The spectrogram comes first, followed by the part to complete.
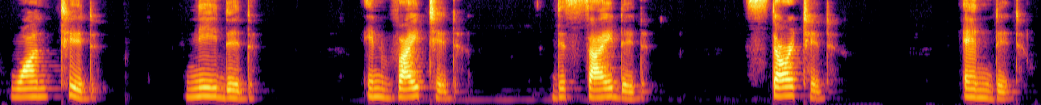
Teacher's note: We just make the ending stronger and we say like a ud sound.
